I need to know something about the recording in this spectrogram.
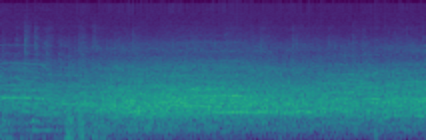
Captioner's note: crowd cheers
